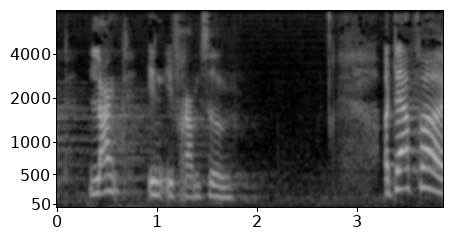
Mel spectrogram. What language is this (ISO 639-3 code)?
dan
